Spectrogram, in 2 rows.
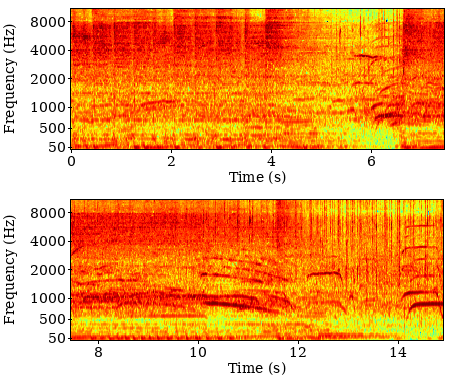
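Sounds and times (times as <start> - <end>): live rock band: 0.0 - 5.8, 6.4 - 13.7
crowd cheering and clapping: 0.0 - 14.9.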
